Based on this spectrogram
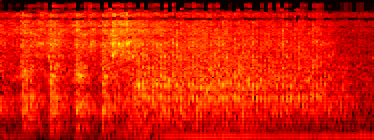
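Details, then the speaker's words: Cold-engine start: a few cranking pulses catch into a rough idle with a light metallic "tec-tec" tick on top. Possibly valve clearance, hydraulic lifters or valves; not confirmed. "Começando pelos estalos metálicos, aquele tectec na partida com motor frio."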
